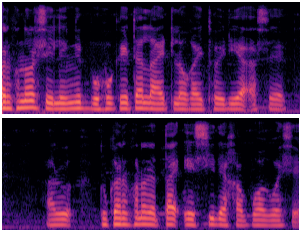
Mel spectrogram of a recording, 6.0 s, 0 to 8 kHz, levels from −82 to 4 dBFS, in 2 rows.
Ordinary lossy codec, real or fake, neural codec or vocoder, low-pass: none; real; none; 7.2 kHz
